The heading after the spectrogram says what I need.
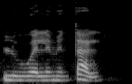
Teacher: en algunos lugares esta o sube y se pronuncia básicamente como una u Entonces esta se pronuncia como Lu elemental en vez de lo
